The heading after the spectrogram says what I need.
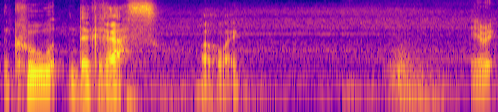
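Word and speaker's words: coup de grâce: It's pronounced coup de grace, by the way.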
